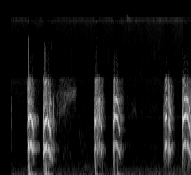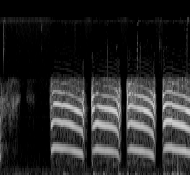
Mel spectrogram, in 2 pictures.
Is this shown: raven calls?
yes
